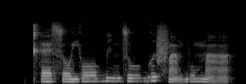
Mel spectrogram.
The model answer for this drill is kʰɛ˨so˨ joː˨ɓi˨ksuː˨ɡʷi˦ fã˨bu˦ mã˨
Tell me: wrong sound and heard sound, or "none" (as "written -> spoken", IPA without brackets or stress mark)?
k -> ŋ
